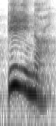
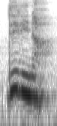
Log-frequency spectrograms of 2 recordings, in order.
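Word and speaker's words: Ririna: Le prénom d'une des protagonistes est R-I-R-I-N-A, Lilina. Et le héros prononce très souvent plus vers le D que vers le L. Il dit souvent Lilina.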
